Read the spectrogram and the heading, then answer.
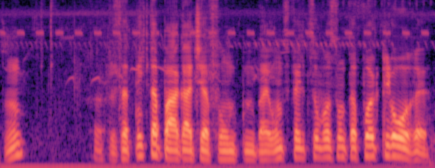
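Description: A man's voice: mid-range voice, moderate pace, far from the mic, slight background noise, close to an everyday voice. A man acting a sardonic Austrian villager in a radio drama, gossiping in a dry, knowing way. He sounds a little off the mic, with faint night noises around him. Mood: sardonic, amused.

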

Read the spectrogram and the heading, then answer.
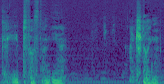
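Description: Cynical crook, deep voice, clipped muttering, watchful, radio play monologue, prominent music underneath. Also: male voice, slow, sharp tone, heavily acted. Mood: tense, suspicious. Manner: clipped muttered phrases, often dropping to a whisper. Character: tense, cynical male Moscow gangster watching a handover. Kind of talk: radio drama interior monologue.

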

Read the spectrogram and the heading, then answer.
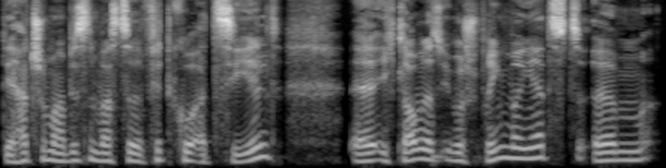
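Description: A man's voice: fairly high pitch, brisk, a little mellow, slightly rough, dry recording, clean studio sound. A man hosting a podcast interview, talking with his guests over a remote connection and setting up his questions plainly. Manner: conversational, sets up questions plainly. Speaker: podcast host. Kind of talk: casual interview chat. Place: remote recording, virtual studio.

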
